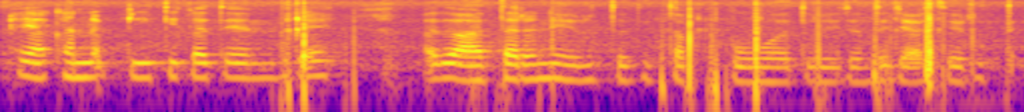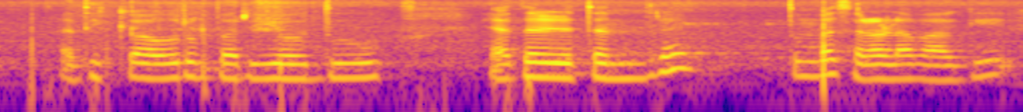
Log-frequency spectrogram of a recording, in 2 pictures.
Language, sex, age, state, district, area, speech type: Kannada, female, 30-45, Karnataka, Udupi, rural, spontaneous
